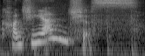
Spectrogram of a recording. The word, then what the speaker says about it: conscientious: Stress is in the third syllable, conscientious.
